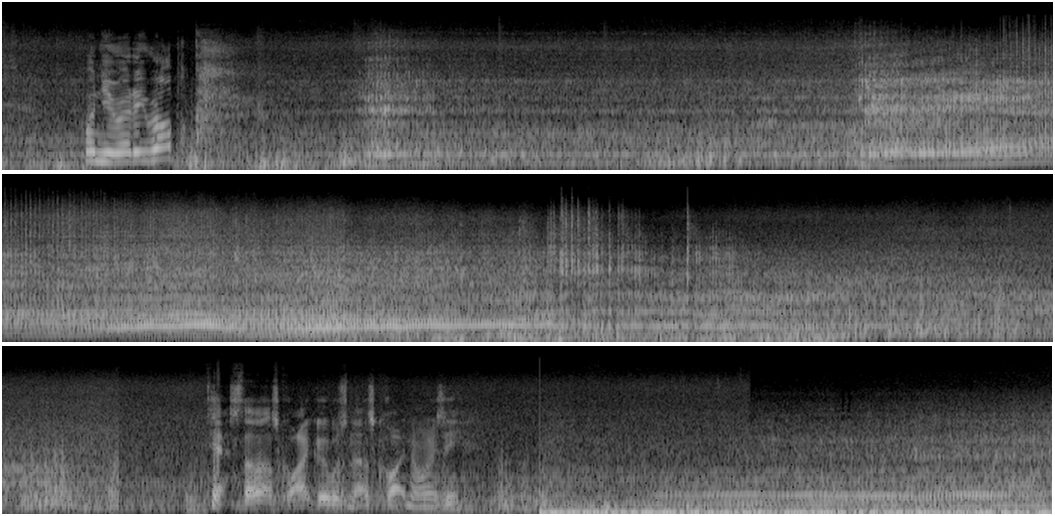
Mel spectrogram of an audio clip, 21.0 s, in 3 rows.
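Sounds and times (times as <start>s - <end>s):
sports car engine launching: 17.6s - 21.0s.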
